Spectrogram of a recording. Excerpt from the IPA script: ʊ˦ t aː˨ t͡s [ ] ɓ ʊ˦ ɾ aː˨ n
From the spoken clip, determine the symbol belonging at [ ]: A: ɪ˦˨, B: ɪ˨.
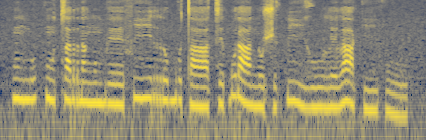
B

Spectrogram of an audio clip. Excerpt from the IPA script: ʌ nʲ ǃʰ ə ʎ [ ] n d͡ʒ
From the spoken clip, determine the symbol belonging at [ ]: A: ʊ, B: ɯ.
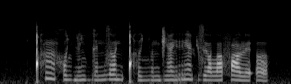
A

